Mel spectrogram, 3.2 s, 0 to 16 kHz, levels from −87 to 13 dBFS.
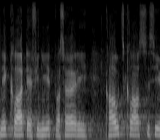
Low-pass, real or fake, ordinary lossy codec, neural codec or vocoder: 14.4 kHz; real; none; none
